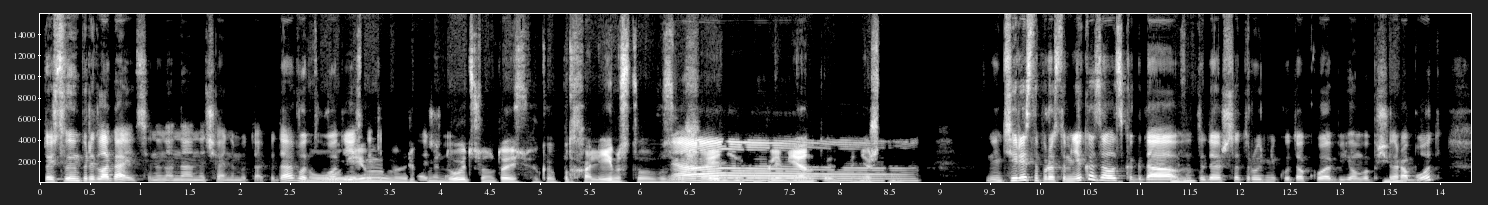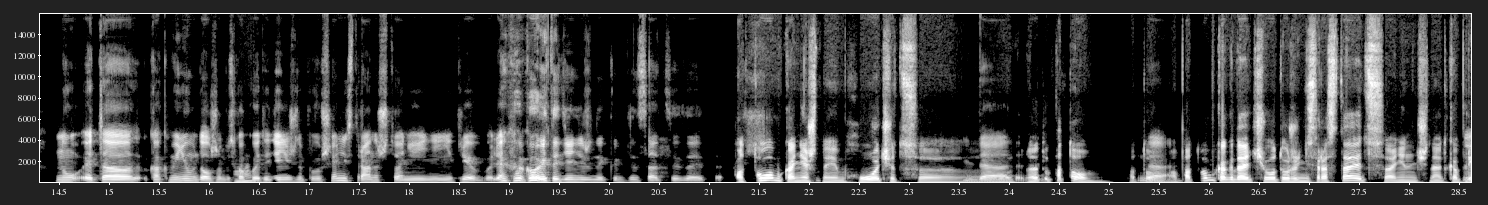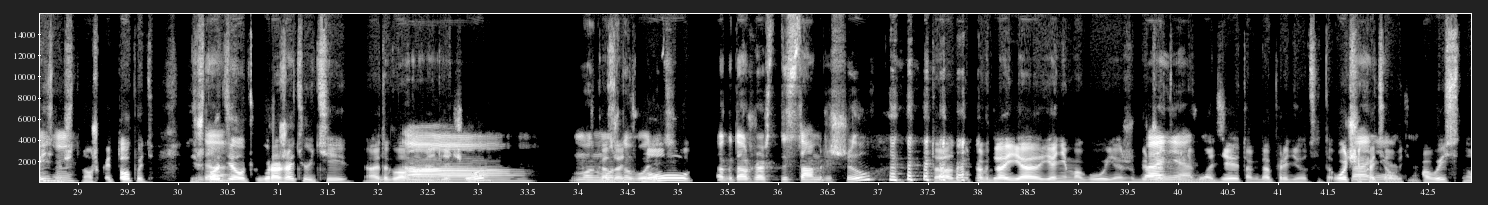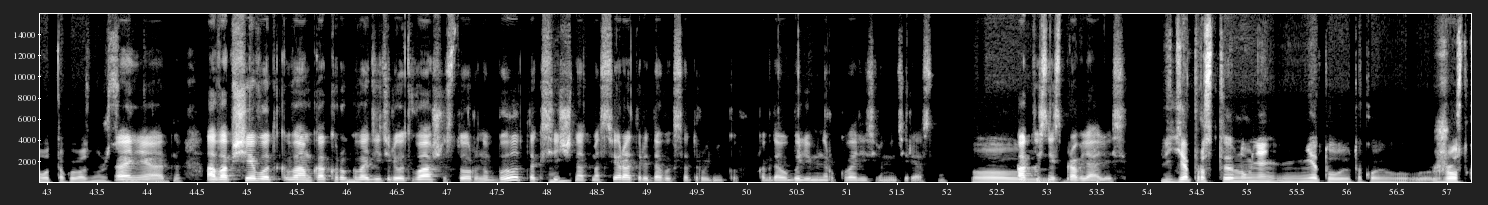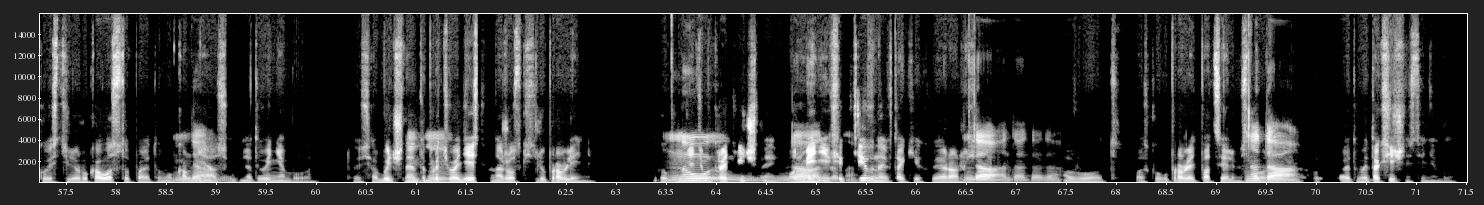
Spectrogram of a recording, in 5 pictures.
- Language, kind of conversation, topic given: Russian, unstructured, Как вы справляетесь с токсичной атмосферой на работе?
- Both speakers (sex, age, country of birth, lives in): female, 35-39, Armenia, United States; male, 45-49, Russia, Italy
- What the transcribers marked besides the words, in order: drawn out: "А"; other background noise; laughing while speaking: "какой-то"; sniff; drawn out: "А"; other noise; laugh; tapping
